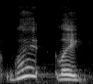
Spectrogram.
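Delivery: high-pitched "what", then protesting; retold incredulity. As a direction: act out exasperated disbelief. Retold disbelief at underpricing.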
